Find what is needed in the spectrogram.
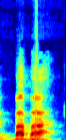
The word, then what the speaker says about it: Babá: É Baba ou Babá? Tem um jeito mais certo de falar? – A pronúncia é Babá.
